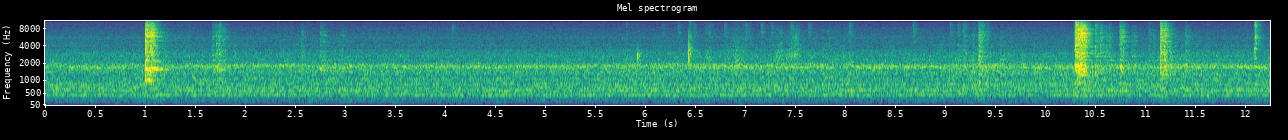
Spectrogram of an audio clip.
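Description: A metal pan clanks against a stove.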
